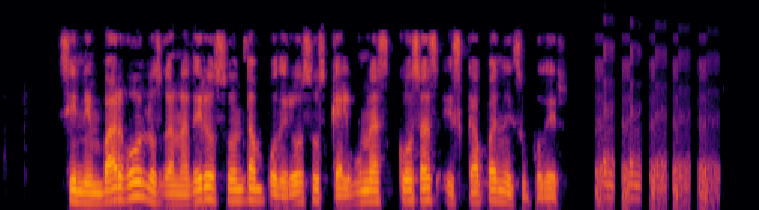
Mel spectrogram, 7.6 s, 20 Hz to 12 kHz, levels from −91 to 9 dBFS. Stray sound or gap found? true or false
true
